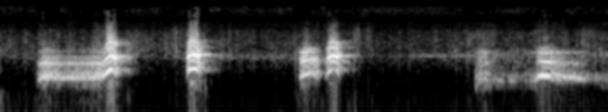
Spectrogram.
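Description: An old female dog gives a series of short, sharp barks mixed with whiny, drawn-out whimpers and yips, coming in several separate bursts with brief pauses between them.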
